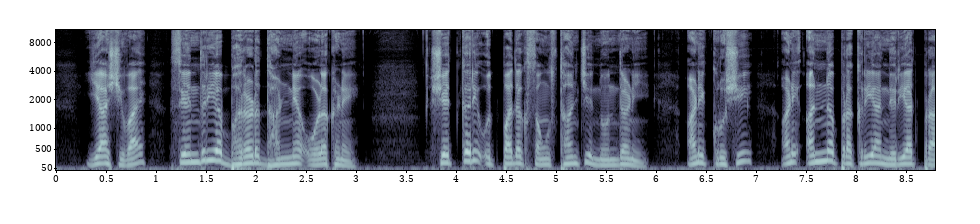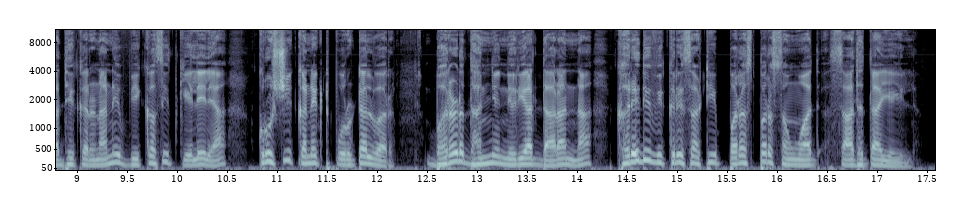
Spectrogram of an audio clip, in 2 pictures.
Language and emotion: Marathi, neutral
